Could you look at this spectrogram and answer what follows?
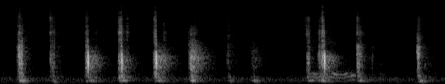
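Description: Knife chopping and shaving ceremonial-grade cacao into small pieces, about a dozen sharp, close cuts coming at an uneven rhythm, with short pauses between them.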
